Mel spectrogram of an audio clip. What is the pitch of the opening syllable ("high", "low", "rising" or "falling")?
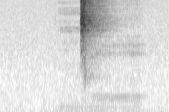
low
